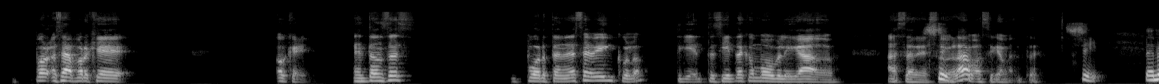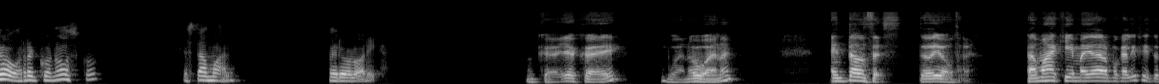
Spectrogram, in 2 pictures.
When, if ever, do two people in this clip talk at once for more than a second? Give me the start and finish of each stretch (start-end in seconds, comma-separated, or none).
none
